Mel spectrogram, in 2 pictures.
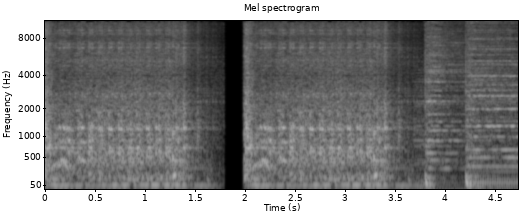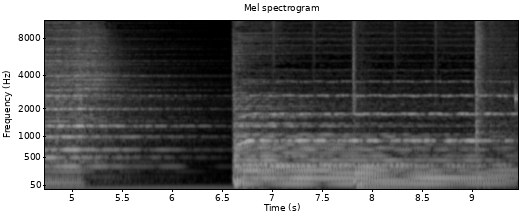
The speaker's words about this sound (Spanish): Caballero, ¿se le para de repente? ¿Se le derrama el líquido? Esto es señal de que su coche necesita bujías Prestolita.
